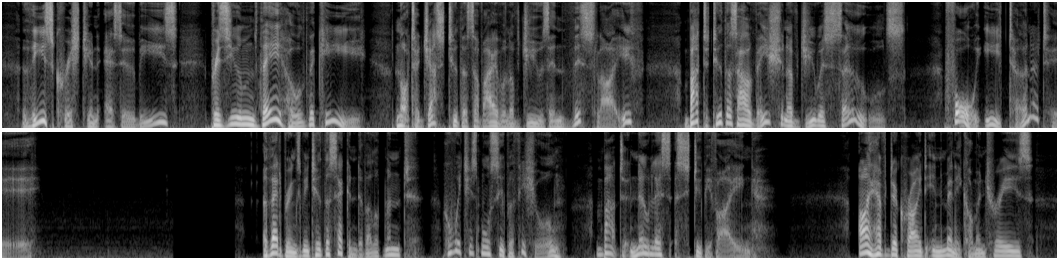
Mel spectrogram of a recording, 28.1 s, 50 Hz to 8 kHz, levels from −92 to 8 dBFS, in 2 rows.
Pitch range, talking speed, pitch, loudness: 85-140 Hz, 100 wpm, 110 Hz, -24 LUFS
